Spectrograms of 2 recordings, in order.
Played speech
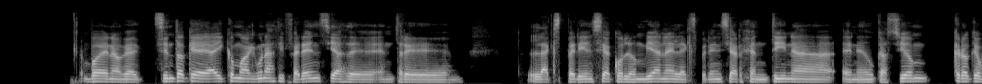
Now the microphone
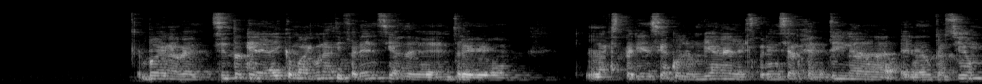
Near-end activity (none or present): none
